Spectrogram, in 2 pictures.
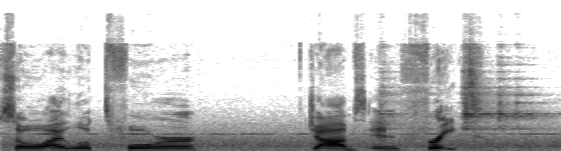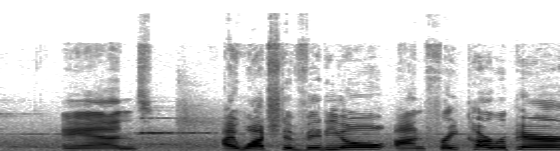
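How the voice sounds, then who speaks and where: Loud and high-pitched, a woman speaks at a very slow pace with fairly even intonation and long, frequent pauses. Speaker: railcar repair worker. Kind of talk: interview testimony.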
